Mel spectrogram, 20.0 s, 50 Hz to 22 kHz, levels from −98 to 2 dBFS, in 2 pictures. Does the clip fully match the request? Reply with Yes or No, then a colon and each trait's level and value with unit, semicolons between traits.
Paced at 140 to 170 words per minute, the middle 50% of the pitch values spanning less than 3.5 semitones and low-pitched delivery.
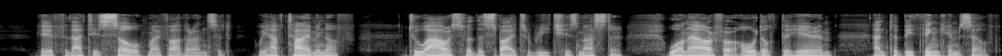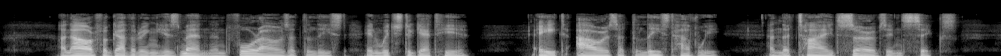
No: average, 185 wpm; average, 2.8 semitones; low, 105 Hz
